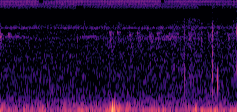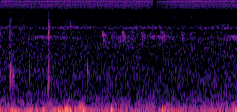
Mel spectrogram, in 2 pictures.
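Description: Quiet outdoor ambience: a steady high-pitched insect drone with a few short bird chirps near the middle, and scattered low thumps, the strongest about a second and a half in and again past four seconds.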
